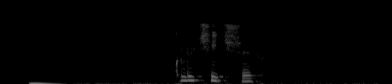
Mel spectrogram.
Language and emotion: Russian, neutral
